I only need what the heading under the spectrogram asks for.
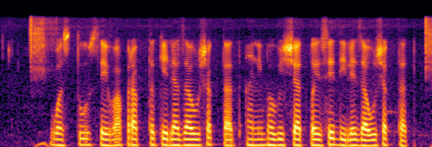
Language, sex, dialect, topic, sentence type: Marathi, male, Varhadi, banking, statement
